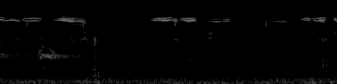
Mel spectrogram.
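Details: Baby northern cardinals being fed at the nest give shrill, high-pitched squeaky chirps in quick clustered bursts with short pauses, and one lower slurred note early on.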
